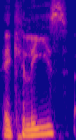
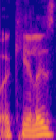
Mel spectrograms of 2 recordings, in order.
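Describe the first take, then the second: First: Achilles said the French way, lower and softer; Achilles, the French-leaning version; French pronunciation. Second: Said in the usual way. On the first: Shown as a demonstration. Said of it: "I was gonna say in French".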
